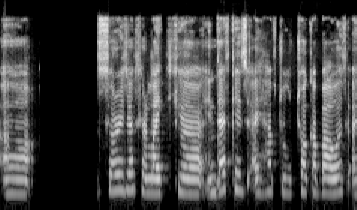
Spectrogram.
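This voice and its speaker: High-pitched, the woman keeps her intonation fairly even. She sounds high for a woman throughout. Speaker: university student. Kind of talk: classroom question. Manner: fast; halting.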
